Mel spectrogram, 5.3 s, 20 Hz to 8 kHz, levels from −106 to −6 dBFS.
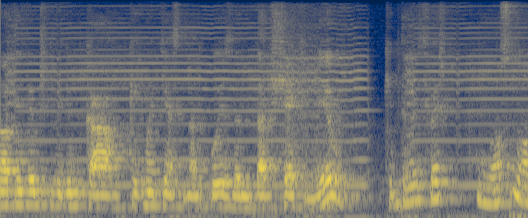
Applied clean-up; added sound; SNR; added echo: none; Bowed string instrument; 16 dB; reverberation time 0.7 s.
